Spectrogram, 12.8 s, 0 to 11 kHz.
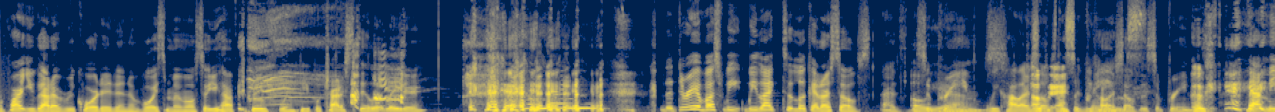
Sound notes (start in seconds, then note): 4.6 laughing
